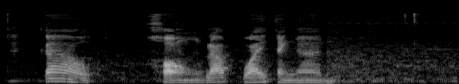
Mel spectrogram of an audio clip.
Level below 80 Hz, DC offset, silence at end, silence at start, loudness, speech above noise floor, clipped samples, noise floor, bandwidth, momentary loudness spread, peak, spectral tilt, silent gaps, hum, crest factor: -58 dBFS; under 0.1%; 0 s; 0.1 s; -29 LUFS; 20 dB; under 0.1%; -49 dBFS; 11.5 kHz; 21 LU; -8 dBFS; -4.5 dB/octave; none; none; 24 dB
